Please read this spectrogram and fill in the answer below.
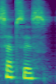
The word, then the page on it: sepsis: American English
